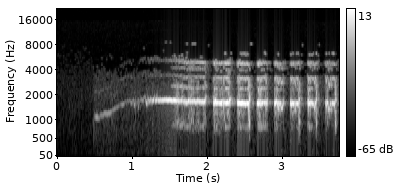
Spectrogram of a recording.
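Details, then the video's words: Red junglefowl hen: a long, smooth rising note swells and levels, then turns into a string of clipped, harsh clucks repeated roughly twice a second. "Suab poj qaib qus seev zoo heev"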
